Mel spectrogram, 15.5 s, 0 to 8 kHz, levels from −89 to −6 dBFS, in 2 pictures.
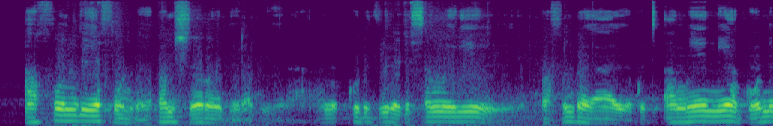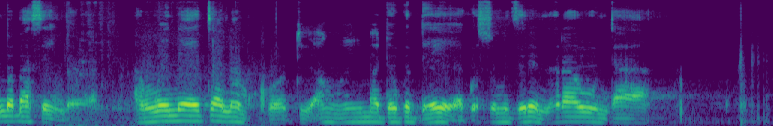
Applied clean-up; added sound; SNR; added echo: neural separator model SepFormer DNS4.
